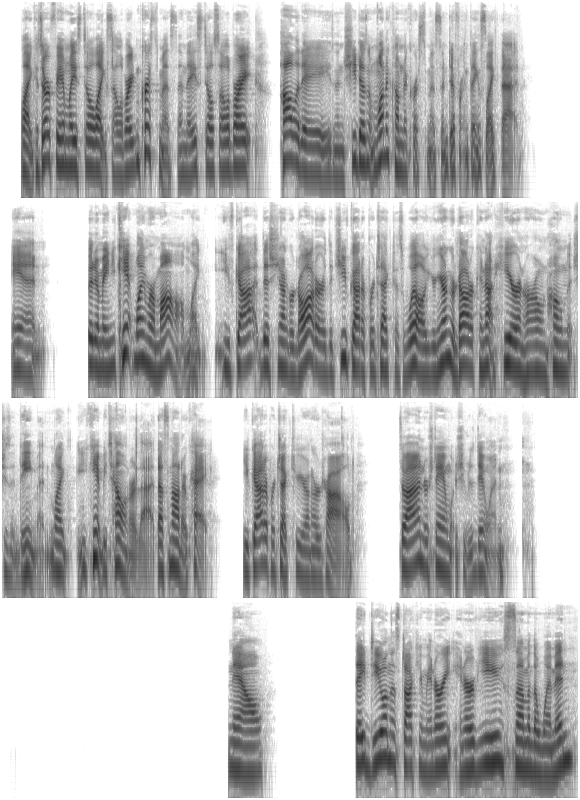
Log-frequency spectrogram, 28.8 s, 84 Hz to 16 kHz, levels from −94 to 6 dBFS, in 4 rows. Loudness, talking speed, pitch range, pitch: -20 LUFS, 200 wpm, 175-210 Hz, 190 Hz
